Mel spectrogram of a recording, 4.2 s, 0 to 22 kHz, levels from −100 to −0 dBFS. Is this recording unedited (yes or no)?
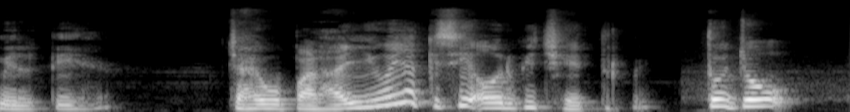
yes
